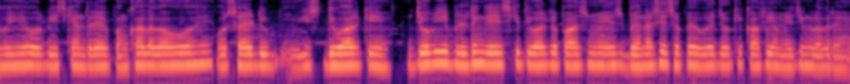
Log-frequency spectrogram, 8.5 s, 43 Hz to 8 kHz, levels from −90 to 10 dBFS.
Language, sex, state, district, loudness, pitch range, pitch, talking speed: Hindi, male, Uttar Pradesh, Muzaffarnagar, -17 LUFS, 140-150 Hz, 145 Hz, 230 wpm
